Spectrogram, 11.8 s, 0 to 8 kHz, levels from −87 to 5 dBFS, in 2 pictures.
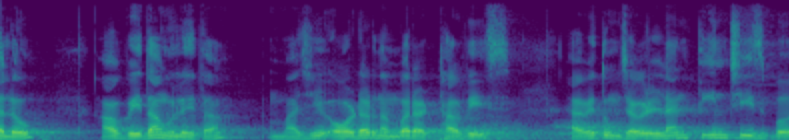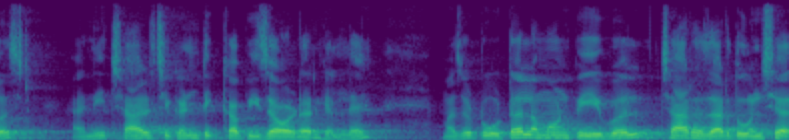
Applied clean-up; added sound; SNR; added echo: none; none; none; none.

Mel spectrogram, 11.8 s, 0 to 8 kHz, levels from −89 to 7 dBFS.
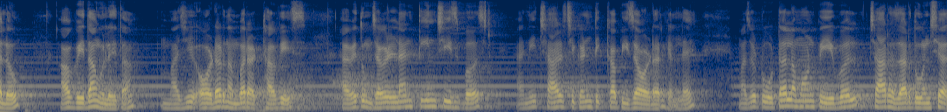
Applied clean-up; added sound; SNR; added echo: none; Brass instrument; 18 dB; none.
